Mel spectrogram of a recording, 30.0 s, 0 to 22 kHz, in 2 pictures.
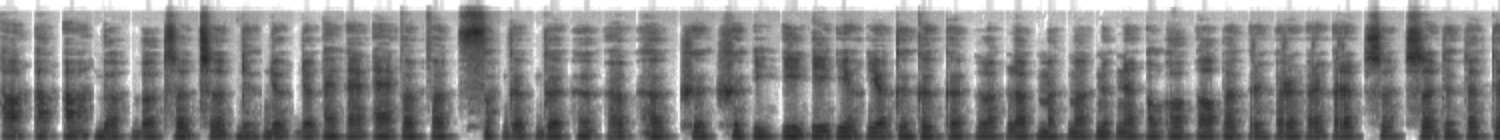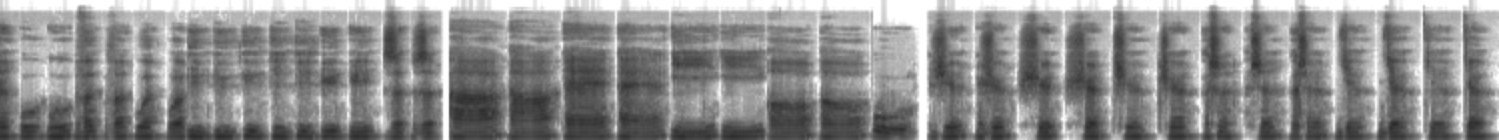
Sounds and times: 22.7s speaking the letters of the alphabet 24.8s

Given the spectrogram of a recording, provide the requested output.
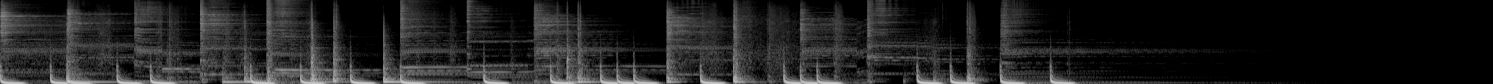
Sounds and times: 0.0s Weird metallic fx Perc 11.2s

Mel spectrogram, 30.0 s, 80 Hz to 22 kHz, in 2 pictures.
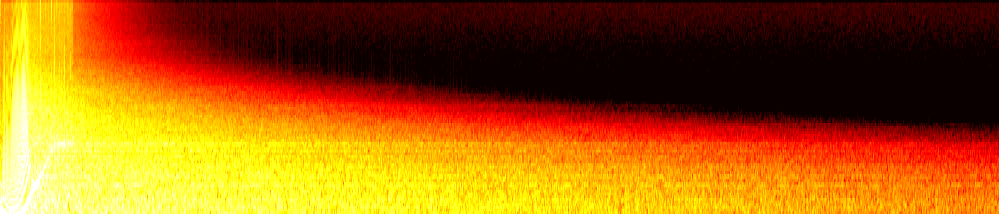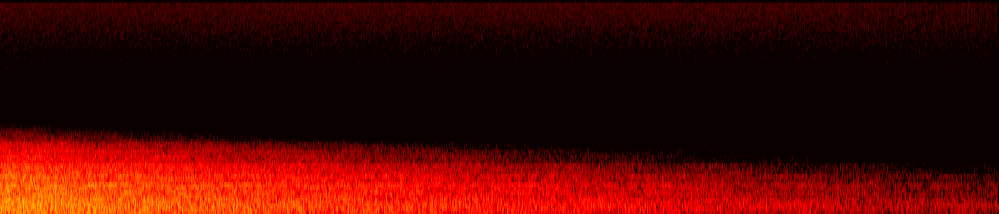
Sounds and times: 0.0s Abrupt Scary Swoop with Heavy Reverb 1.2s

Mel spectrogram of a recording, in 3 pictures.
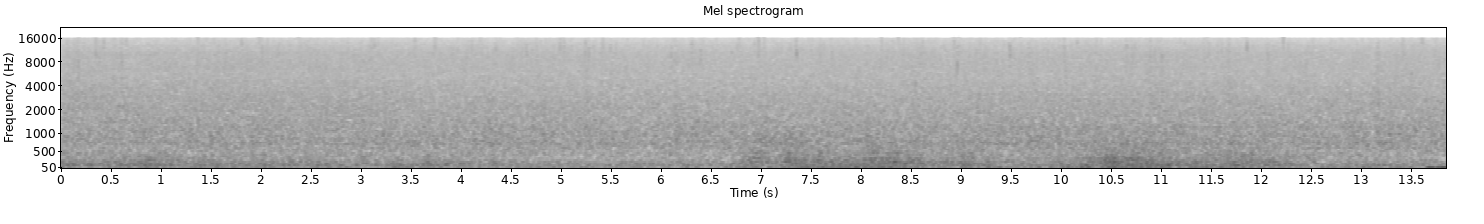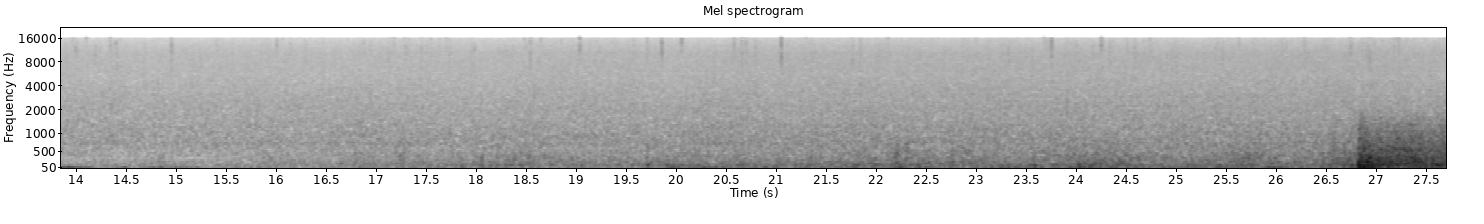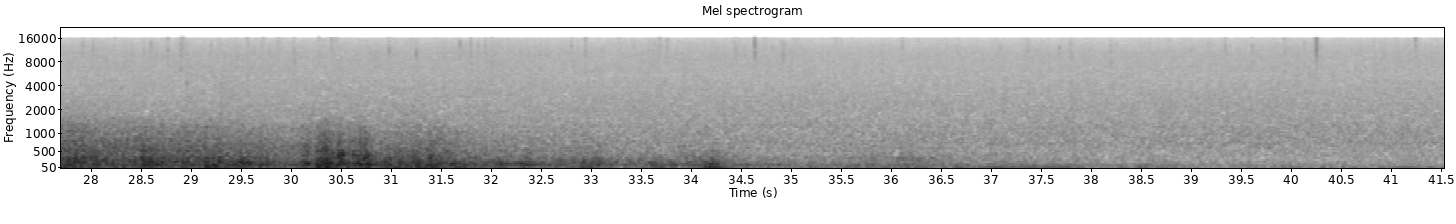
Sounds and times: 0.0s rain 41.5s

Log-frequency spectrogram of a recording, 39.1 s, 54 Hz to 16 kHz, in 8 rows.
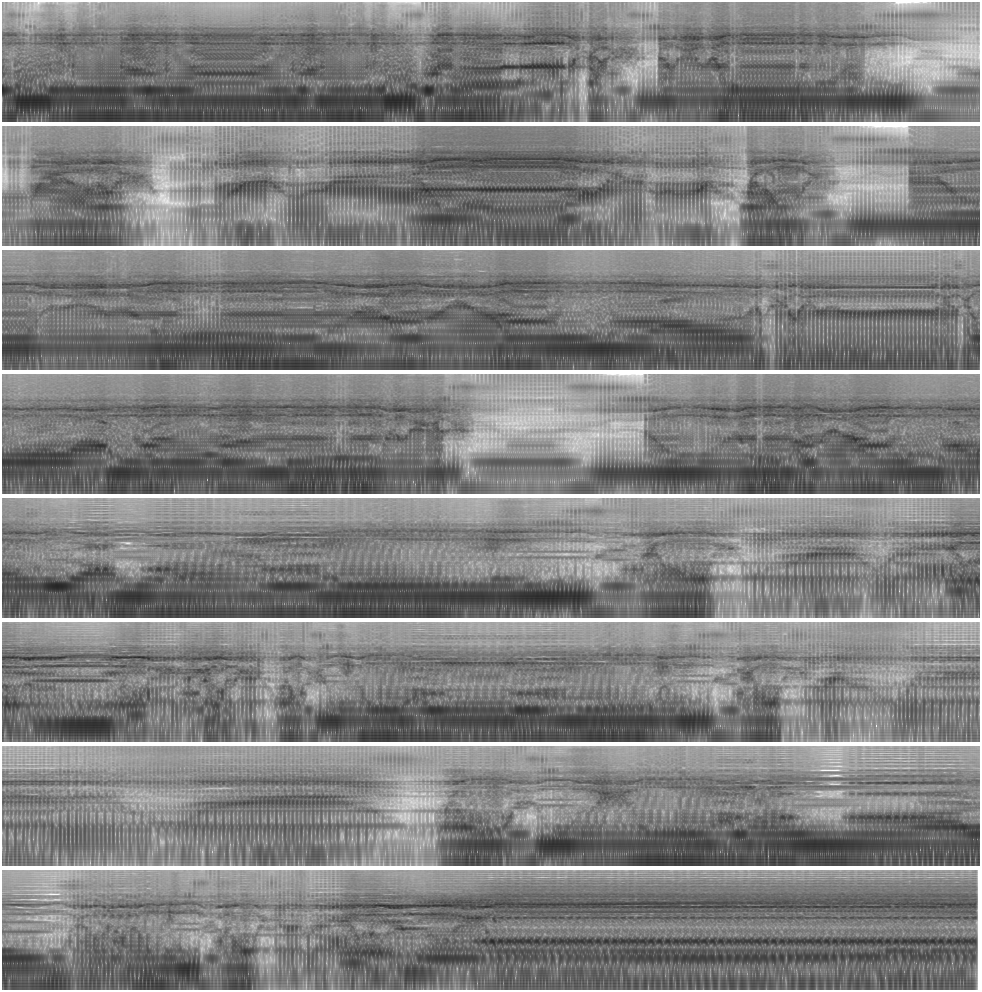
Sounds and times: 0.0s bass 39.1s

